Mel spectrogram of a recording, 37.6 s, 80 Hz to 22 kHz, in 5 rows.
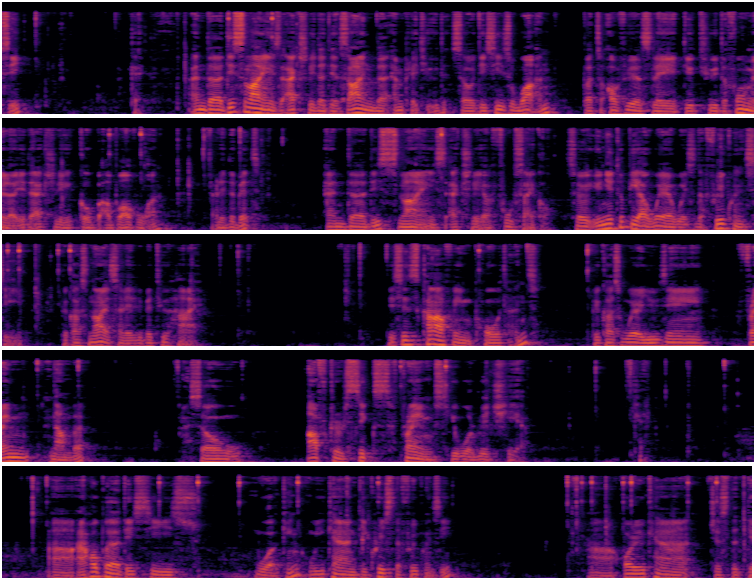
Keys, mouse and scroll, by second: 0.4 d, 0.5 d, 1.9 d, 2.3-2.8 drag, 2.8 d, 8.1 d, 8.6-9.0 drag, 9.0 d, 9.4 d, 9.6 right click, 10.0 d, 11.1 d, 11.5-12.0 drag, 12.0 d, 12.1 d, 15.1 click, 17.0 d, 17.4-18.7 right drag, 18.7 d, 18.8 d, 19.9 click, 23.0-26.0 middle drag, 26.2-29.1 typing, 26.6-27.1 drag, 28.5 right click, 29.8-31.7 middle drag, 31.7 click, 32.5 click, 33.9-36.4 shift+drag, 37.0 drag.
